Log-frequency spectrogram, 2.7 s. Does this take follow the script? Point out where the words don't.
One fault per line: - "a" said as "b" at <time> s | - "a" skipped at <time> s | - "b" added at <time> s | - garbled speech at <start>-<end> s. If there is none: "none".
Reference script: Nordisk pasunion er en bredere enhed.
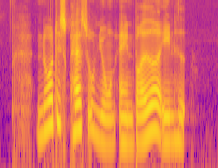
none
